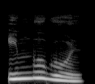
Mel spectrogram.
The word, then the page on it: ಇಂಬುಗೊಳ್: imbugoḷ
